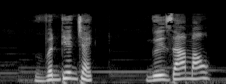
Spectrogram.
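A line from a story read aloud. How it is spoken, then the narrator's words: Loud call. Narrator (Vietnamese): Nhược Phong lớn tiếng gọi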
